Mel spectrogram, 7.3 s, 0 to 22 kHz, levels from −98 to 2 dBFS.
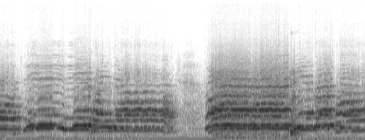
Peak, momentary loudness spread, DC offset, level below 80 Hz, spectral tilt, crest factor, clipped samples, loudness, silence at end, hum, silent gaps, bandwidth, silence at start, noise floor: -12 dBFS; 7 LU; under 0.1%; -48 dBFS; -9 dB/octave; 10 dB; under 0.1%; -22 LUFS; 0 s; none; none; 4.8 kHz; 0 s; -45 dBFS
